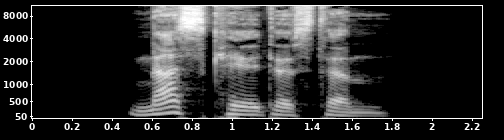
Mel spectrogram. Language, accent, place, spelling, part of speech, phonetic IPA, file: German, Germany, Berlin, nasskältestem, adjective, [ˈnasˌkɛltəstəm], De-nasskältestem.ogg
- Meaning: strong dative masculine/neuter singular superlative degree of nasskalt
